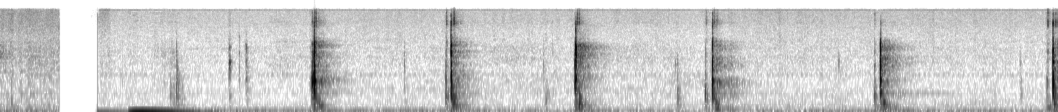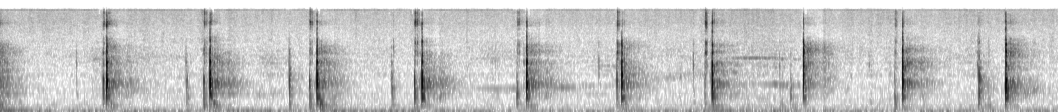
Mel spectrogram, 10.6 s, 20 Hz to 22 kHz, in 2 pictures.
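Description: A hand-sized rainbow silicone heart-shaped pop-it fidget toy with hollow bubble domes rests on a table while a hand with silver nails taps and presses its bubbles with a yellow plastic marker; squishy toys sit nearby untouched. Eighteen short, dry clicks with a bright pitch near 1.1 kHz come at a steady, unhurried pace over a low background hum. Each tap dies away almost instantly.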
